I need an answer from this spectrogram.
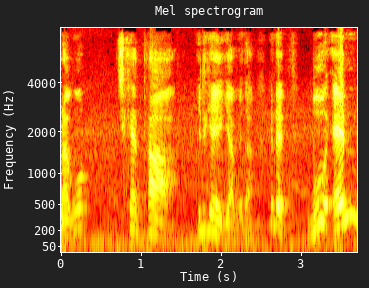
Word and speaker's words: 므츠케타: 무치케타. 무치케타의 M자, 처음에 오는 조지아의 M은 사실은 묵음 처리됩니다. 그래서 조지아에서 무치케타 이러면 사실은 잘 못 알아들었고 물을 거의 발음을 안 하고 치케타 이렇게 얘기합니다.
